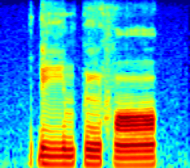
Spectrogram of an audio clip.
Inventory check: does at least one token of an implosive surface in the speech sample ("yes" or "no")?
yes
